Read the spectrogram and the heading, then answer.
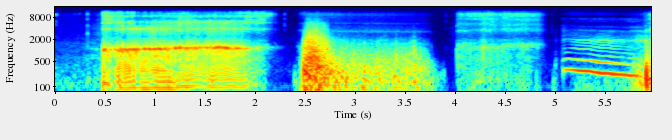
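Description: human body sound, loud snoring

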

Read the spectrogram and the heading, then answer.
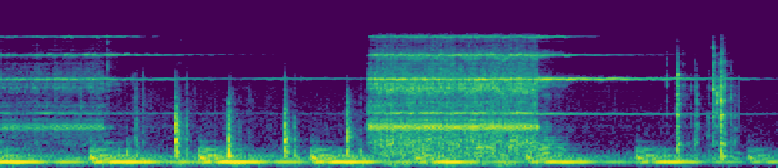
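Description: signal or alarm, telephone ringing

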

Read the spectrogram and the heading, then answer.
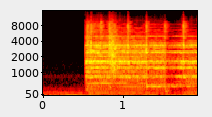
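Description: music

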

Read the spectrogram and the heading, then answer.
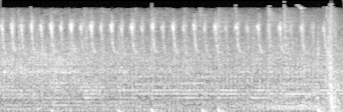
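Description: vehicle, helicopter

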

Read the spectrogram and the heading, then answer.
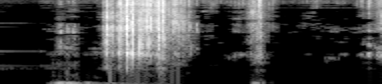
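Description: food or drink, crunching

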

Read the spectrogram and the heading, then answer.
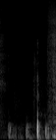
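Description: human body sound, sneeze

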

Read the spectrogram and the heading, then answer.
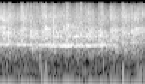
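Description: crowd, audience applause and clapping

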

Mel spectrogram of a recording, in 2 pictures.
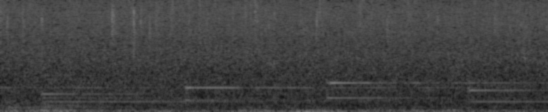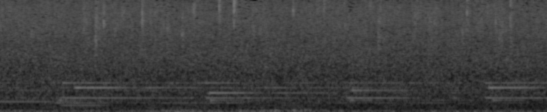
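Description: nature, water running downstream

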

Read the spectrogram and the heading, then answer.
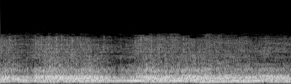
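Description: vehicle, airplane engine running

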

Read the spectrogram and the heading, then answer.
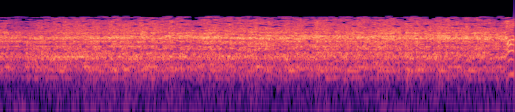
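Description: vehicle, train running on rails

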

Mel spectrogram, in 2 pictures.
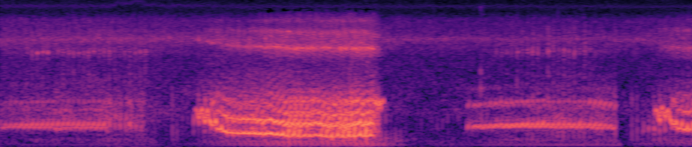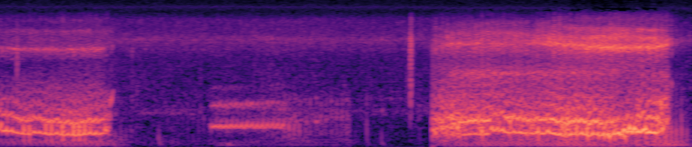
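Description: animal, cat purring loudly

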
